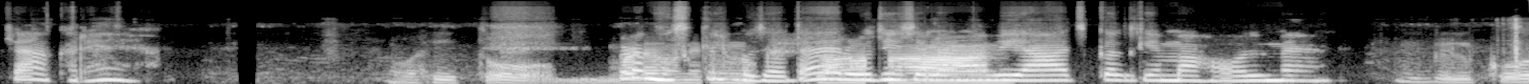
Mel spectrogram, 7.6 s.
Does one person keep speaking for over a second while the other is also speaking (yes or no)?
yes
